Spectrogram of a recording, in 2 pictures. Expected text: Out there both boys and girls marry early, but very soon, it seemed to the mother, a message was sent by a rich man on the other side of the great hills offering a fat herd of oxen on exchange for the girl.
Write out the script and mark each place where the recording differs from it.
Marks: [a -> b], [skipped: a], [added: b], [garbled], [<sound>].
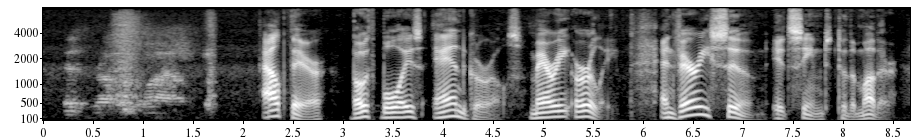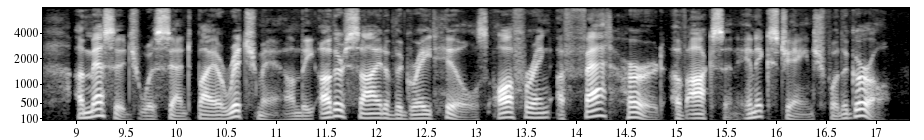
[sniff] Out there both boys and girls marry early, [but -> and] very soon, it seemed to the mother, a message was sent by a rich man on the other side of the great hills offering a fat herd of oxen [on -> in] exchange for the girl.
